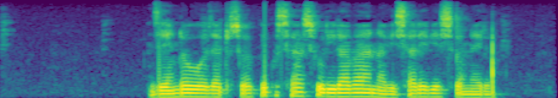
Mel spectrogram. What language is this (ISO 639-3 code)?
lug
